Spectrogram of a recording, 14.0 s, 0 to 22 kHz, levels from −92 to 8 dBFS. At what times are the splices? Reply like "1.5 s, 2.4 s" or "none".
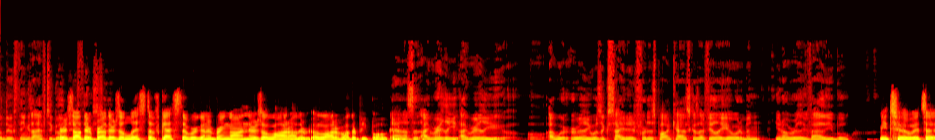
11.5 s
